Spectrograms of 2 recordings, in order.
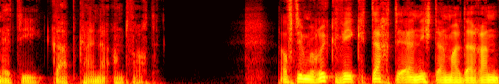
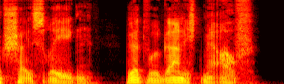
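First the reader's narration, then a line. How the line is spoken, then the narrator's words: Grumpy growl. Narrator (German): knurrte er in gewohnt missmutigem Ton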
